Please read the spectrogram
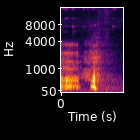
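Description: A male puppy lets out a short whiny growl, then a brief higher yelp, fairly loud, with quiet afterward.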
